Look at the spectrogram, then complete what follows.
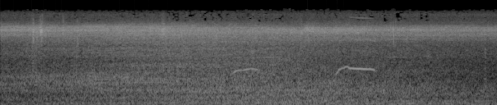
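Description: Steady rushing outdoor background noise that swells slightly in the middle, with two short high chirps, one about three seconds in and one about four and a half seconds in.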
